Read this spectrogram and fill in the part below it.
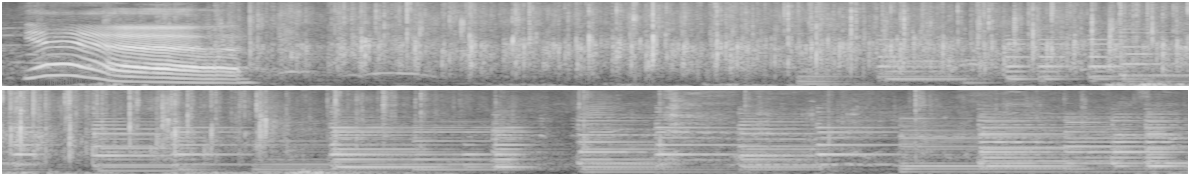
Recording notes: Told live on stage and without notes.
